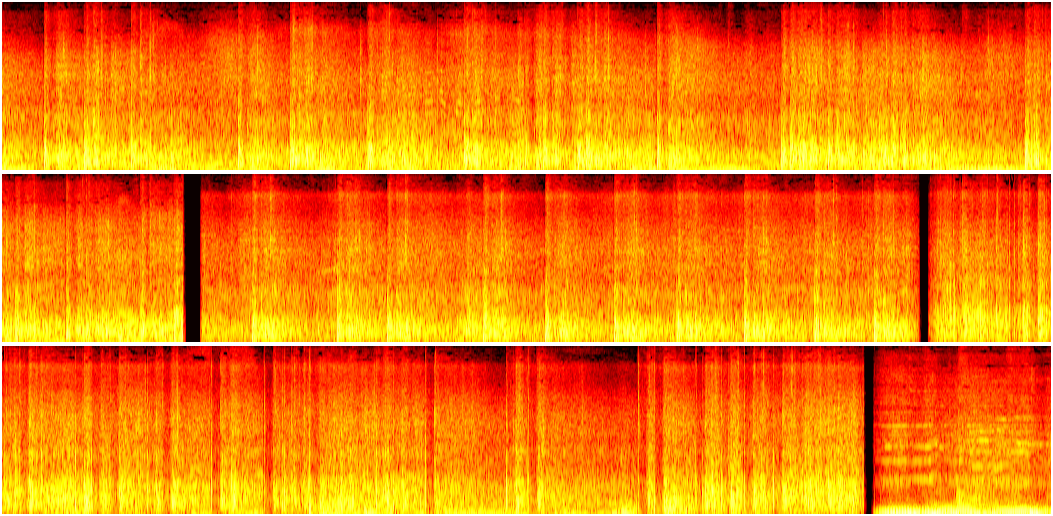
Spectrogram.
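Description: Fireworks going off in quick succession: a dense, continuous run of bangs and crackles, broken twice by brief dropouts.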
